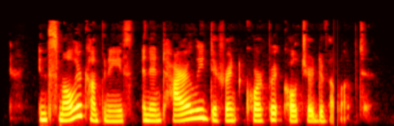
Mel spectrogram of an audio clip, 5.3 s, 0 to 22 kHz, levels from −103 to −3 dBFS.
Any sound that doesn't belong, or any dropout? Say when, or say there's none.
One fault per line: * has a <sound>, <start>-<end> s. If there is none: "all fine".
* has a dropout, 4.4-4.5 s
